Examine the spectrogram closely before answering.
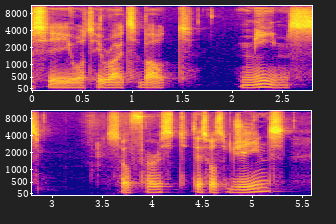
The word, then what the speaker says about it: meme: It should be pronounced to rhyme with cream.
